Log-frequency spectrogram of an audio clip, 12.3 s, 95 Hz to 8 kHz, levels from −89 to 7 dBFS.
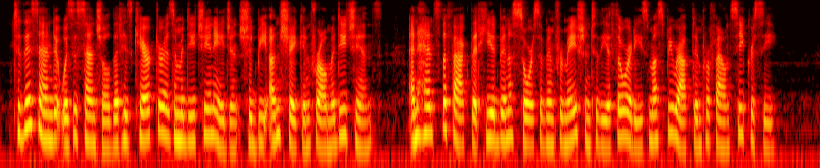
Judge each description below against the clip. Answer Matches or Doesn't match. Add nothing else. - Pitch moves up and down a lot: Doesn't match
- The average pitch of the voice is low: Doesn't match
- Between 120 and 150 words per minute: Doesn't match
